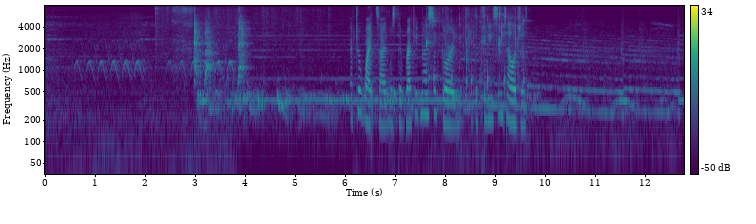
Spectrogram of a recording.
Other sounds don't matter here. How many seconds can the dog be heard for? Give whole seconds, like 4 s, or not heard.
4 s.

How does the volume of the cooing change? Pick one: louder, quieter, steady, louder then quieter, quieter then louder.
quieter.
